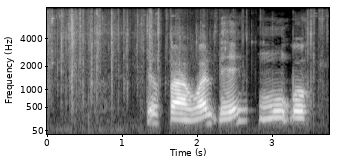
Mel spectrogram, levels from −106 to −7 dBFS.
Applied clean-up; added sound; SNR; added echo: neural mask model RNNoise.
